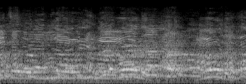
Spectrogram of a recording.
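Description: Several men talking loudly at once over one another in a heated argument, voices overlapping into chatter.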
